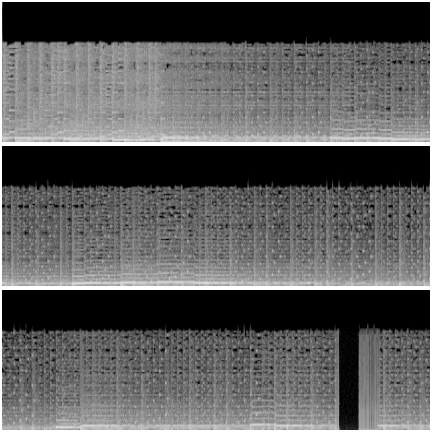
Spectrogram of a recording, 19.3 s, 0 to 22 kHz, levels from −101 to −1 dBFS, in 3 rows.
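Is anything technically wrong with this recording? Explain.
Yes, one fault. From 17.86 to 18.49 s, a cable is pulled and plugged in. There's a pop and about 0.59 s unplugged, near silent except for 0.28 s of 50 Hz mains buzz while only the tip touches, then another pop as the sound returns.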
